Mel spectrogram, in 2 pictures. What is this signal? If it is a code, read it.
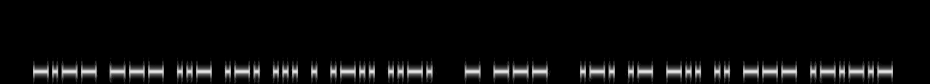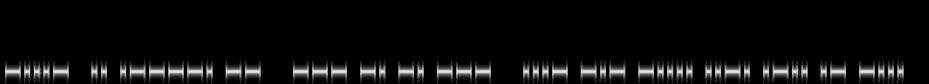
Morse code, heard as a keyed tone, about 25 wpm, 600 Hz. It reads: YOURSELF TO RADIO. <BT> I'M ONNO VK6FLAB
